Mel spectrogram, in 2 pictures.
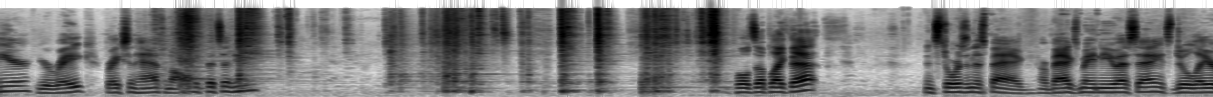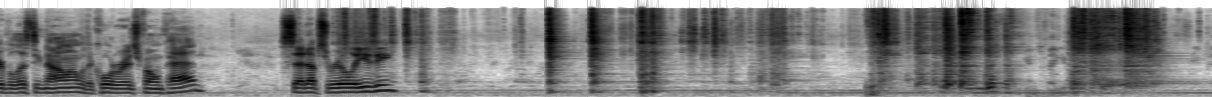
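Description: Metal parts clink and clatter as a man handles them.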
